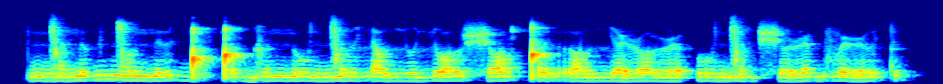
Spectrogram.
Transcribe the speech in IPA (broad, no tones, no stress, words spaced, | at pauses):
ŋ͡ǀənɯɡŋ͡ǀu nɨɡ͡ǃu ǃɯɡɯ nu ŋ͡ǀɯʎəlˠʎu ʎulˠ ʃolˠǃɯrolˠ ʎəɭulˠɭɯ ʔuŋ͡ǀɨɡʃo ɭəɡvə ɭɯt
